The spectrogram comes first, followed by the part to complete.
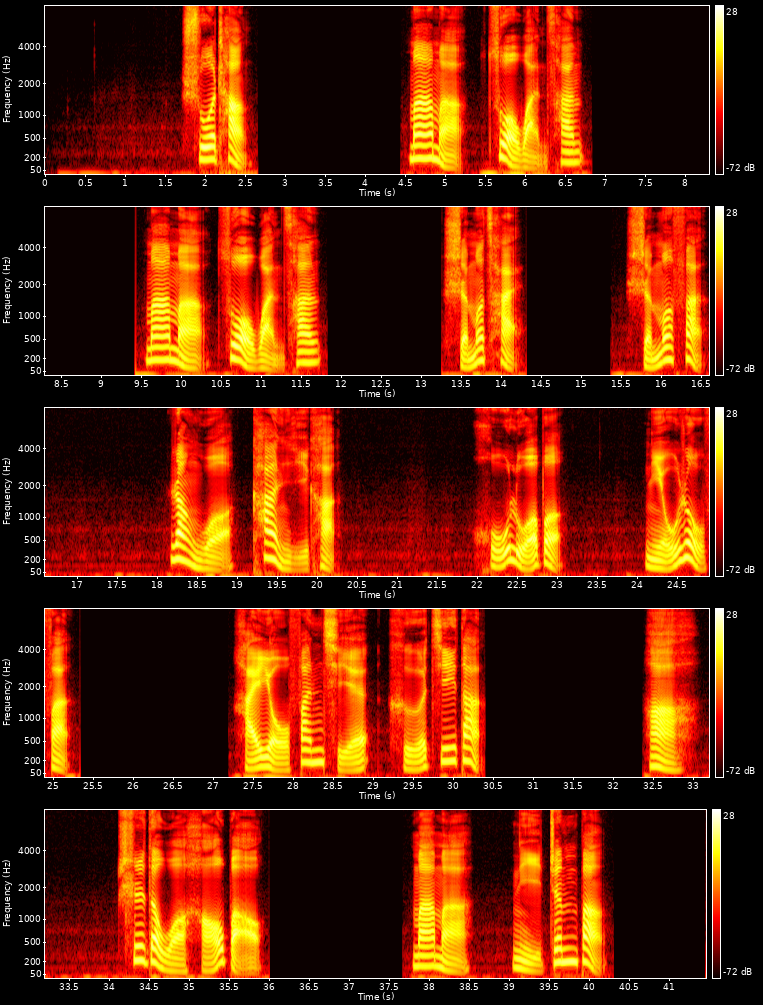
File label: RAP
